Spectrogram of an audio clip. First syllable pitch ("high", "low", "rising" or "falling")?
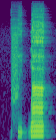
low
